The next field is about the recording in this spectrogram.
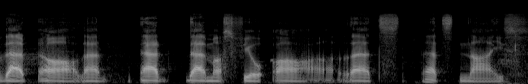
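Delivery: grudging, envious tone, low and halting. Reacting to another player getting lucky with a weapon update, envious. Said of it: "You you can hear the envy in my voice".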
